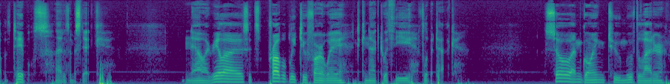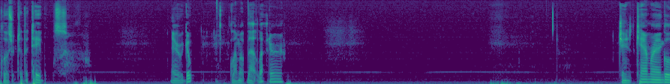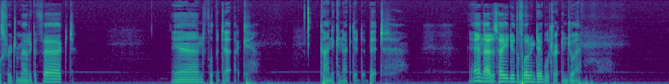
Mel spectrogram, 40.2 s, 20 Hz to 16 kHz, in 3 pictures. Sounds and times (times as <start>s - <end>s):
Speech: 0.0s - 2.3s, 3.6s - 9.3s, 10.9s - 14.8s, 16.8s - 17.3s, 18.0s - 19.2s, 25.8s - 28.3s, 30.2s - 32.0s, 33.2s - 34.6s, 36.2s - 38.5s.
